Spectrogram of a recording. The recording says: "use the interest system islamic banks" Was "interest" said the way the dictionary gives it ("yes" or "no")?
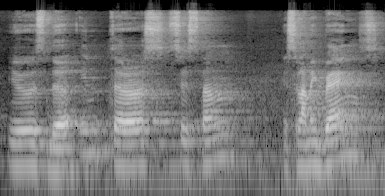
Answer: no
